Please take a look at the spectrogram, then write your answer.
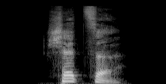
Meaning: nominative/accusative/genitive plural of Schatz
- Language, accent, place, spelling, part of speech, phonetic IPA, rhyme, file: German, Germany, Berlin, Schätze, noun, [ˈʃɛt͡sə], -ɛt͡sə, De-Schätze.ogg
